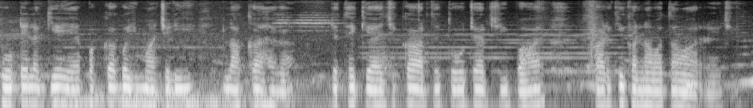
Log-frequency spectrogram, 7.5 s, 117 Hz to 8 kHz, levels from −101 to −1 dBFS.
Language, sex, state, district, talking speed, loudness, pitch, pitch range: Punjabi, male, Punjab, Pathankot, 190 wpm, -17 LUFS, 125 Hz, 120-130 Hz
